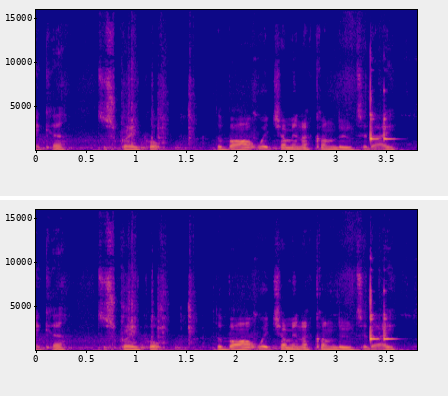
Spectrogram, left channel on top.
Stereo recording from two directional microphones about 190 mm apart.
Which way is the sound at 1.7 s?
10° left (ahead or behind).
